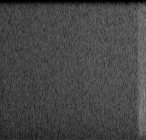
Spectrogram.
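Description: Steady hiss of classroom room tone with a low hum underneath, slowly getting louder.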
